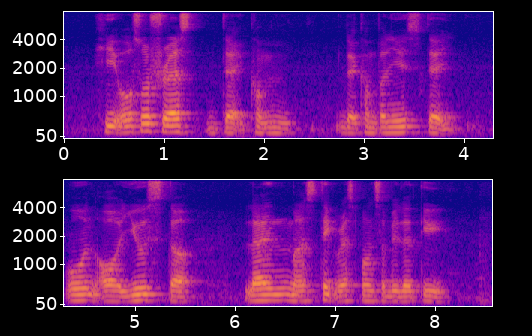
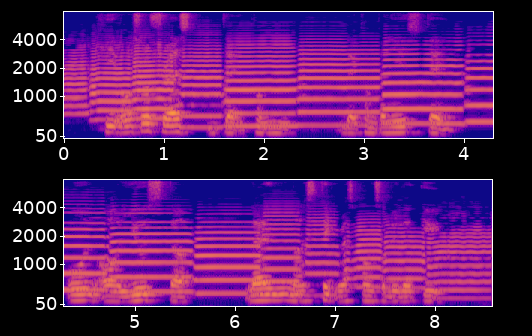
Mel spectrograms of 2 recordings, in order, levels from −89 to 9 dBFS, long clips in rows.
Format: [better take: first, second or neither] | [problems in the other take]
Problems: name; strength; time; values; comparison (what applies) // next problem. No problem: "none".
first | noise reduction (classical method Wiener filter)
